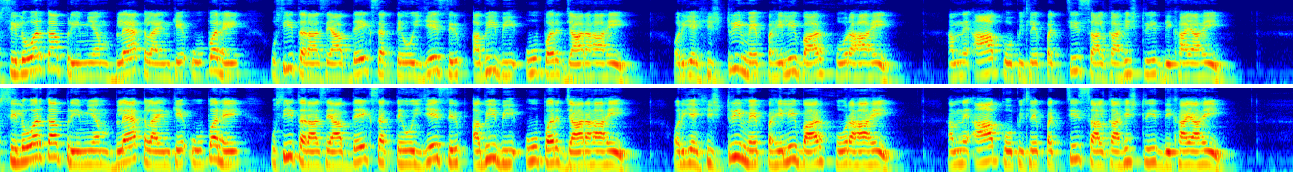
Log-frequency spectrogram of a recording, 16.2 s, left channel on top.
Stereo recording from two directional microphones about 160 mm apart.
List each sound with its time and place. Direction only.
0.1 s speech: 20° right (ahead or behind)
